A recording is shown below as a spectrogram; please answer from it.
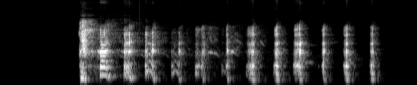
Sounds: Laughter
